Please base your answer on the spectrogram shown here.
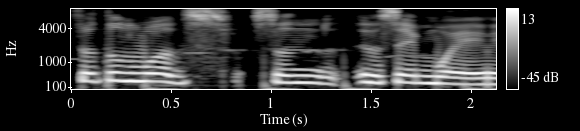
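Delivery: put-on French accent, halting as it explains; hammed-up French, dropped H's, searching for words. Shown as a demonstration. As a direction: teach in a simple stage French accent. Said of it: "That is how you do a, a very simple French accent".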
